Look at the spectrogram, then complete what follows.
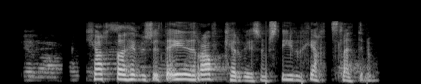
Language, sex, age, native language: Icelandic, female, 40-49, Icelandic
